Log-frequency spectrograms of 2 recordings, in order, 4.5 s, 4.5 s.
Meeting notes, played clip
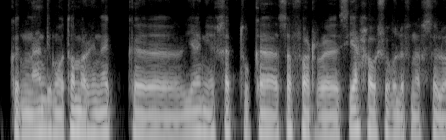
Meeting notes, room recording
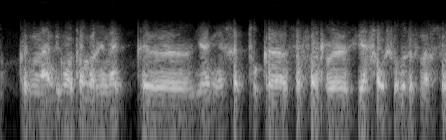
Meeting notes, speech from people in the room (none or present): none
